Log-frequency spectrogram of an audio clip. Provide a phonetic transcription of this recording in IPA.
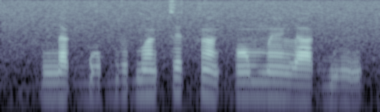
n a˨ ɡ͡b o˨ b e˧ b ã˦ k ɛ˦ k ã˦˨ k ɔ̃˨˦ m ɛ̃˧ l a˨ ɡ͡b ĩ˨

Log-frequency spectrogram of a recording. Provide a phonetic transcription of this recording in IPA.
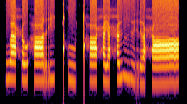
w a ħ o h ɑ r i ǃʰ u ǃʰ ɑ ħ e ħ ɨ ŋ ɨ r ə ħ ɑ

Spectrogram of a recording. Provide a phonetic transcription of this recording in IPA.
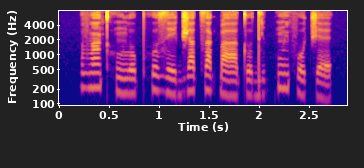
v ã˦ kʰ ũ˨ l o˨ pʰ ʊ˦ z eː˨ d͡ʒ a˦ t͡s a˦ k͡p aː˨ t ʊ˨ d i˨ kʷ ĩ˦ f o˨ t͡ʃ ɛ˨

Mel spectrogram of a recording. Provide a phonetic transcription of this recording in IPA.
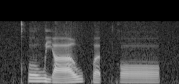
kʰ o˥ w j aː˨˥ w p ɐ˨ t̚ k ɔː˨

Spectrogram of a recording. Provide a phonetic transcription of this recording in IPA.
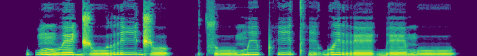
ɓ ũ˦˨ β e˦ d͡ʒ uː˨ r iː˦ d͡ʒ ʊ˨ | t͡s uː˨ m i˦ pʰ i˦ tʰ i˨ ɡʷ i˦ r eː˨ ɡ͡b eː˨ m uː˦

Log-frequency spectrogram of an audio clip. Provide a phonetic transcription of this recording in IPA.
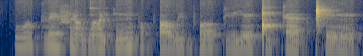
w u b ð e f ẽ dˤ ĩ k ĩ b o b ʔ ɒ w i b ʔ o k i j ẽ ǃ i k æ b ǁʰ ẽ

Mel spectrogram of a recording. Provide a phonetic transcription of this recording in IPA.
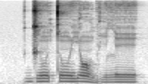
d͡ʒ ũ˦ t ũ˦ j ɔ̃˦˨ b i˧ l e˧

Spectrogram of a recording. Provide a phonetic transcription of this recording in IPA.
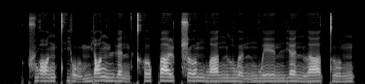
ʈ͡ʂ w ɑ˧˥ ŋ t̪ʰ j o̰˨˩ ʊ̯ m j ɑ˥ ŋ n̪ ɥ ɛ̰˨˩ n kʰ ɤ˥ p a˥ ɪ̯ ʈ͡ʂ ɤ˥ n̪ w a˧˥ n l w ə̰˨˩ n n̪ w e˥˧ ɪ̯ n̪ j ɛ˥˩ n l ä˥ t̪ ʊ˧˥ ŋ

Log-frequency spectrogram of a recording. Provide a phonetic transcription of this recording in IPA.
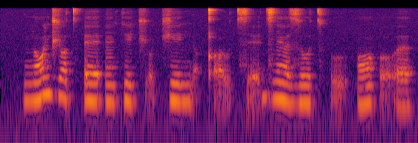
n ɔ̃ d͡ʒ ɔ t͡sʼ ɛ ʔ ɛ̃ k e t͡ʃ ɔ̰ t͡ʃ e ŋ ḛ qʼ o̰ t͡s ɛ̰ d͡z ɛ̃ ɐ̯ z o t͡sʼ o̰ ʔ ɔ̃ ʔ ɔ̰ ɐ̯

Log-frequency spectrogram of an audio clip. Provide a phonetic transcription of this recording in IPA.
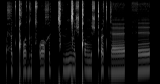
ħ ʉ t ǃʼ ɔ d o t͡sʼ ɔ χ i k ǀʰ ʉ ŋ͡ǀ ɛ ʃ ǃ ɔ ŋ ɛ ʃ qʼ ʉ t ɡ æ | h ɛ

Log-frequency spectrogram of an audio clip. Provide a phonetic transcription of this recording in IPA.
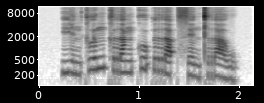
j i˩˦ n k l ɯ˥˩ ŋ k r a˦˥ ŋ k u˥˩ ʔ r a˨˩ ʔ s e˩˦ n t r aː˨˩ w

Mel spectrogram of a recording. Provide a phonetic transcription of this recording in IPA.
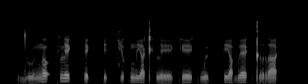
d uː˩˦ n ɔ˥˩ ʔ k l e˥˩ k̚ s e˦˥ k̚ h i˦˥ t̚ t͡ɕ o˦˥ k̚ m i˧ a̯ kʰ l eː˩˦ k eː˧ k w ɯ˨˩ k̚ s i˦˥ a̯ b ɛː˥˩ k̚ t r a˥˩ k̚

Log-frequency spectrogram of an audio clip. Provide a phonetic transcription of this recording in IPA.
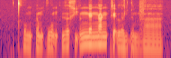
t̪ʰ o̤˨˩ ŋ ʔ ə˧˩ m k w o̰˧˨ ŋ ʔ ɨ˨˦ ə̯ x ḭ˧˥ ə̯ ŋ ɛ˧ ŋ a˧ ŋ k ɛ̰˧˨ l ə̤˨˩ j ɗ ə̤˨˩ m v a̤ː˨˩

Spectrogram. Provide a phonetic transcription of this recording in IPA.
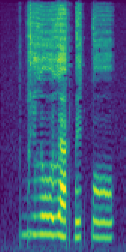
b i˦ l oː˦ l a˨ k͡p e˦ k͡p oː˦

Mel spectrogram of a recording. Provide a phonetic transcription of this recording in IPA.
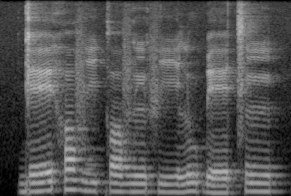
ɡ eː˨˦ h ɔ˦ v i˨ k ɔ˨ v ĩ˨ f iː˨ l u˦ ɓ eː˨ t͡s ĩ˦

